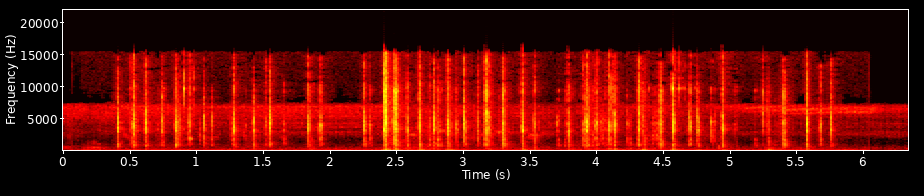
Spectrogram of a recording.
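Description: Keyboard typing sound effect: rapid, irregular key clicks, several a second, over a low steady hum, cutting off abruptly shortly before the end.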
